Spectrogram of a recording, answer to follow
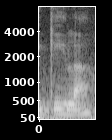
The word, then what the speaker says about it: gala: anniversary Awards and ganite Americans say Gala but it's Gala for us and we are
